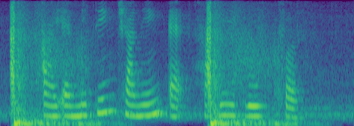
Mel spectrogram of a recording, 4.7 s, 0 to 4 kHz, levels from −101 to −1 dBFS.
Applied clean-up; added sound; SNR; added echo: none; Explosion; 0 dB; none.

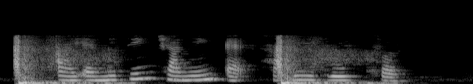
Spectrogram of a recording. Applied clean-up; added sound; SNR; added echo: classical method log-MMSE.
